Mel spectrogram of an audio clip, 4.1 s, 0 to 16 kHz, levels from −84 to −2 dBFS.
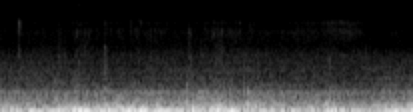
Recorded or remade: recorded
